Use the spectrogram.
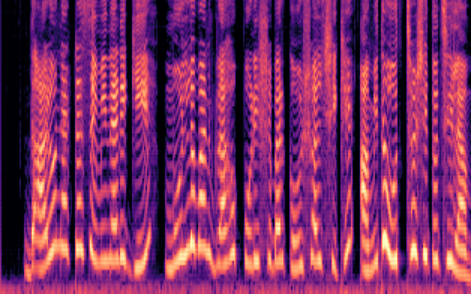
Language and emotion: Bengali, happy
